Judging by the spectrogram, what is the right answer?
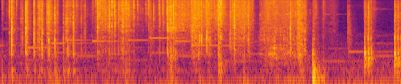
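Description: Bubble wrap being cut open and pulled off a boxed keyboard, with dense crinkling and clicking and a louder knock about three-quarters of the way through, over background music.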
